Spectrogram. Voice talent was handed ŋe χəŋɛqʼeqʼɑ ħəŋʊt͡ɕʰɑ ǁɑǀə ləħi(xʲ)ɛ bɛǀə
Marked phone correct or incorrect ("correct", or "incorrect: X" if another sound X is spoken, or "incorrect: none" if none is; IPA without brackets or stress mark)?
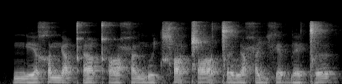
incorrect: x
